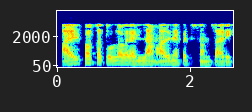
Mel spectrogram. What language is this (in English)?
Malayalam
